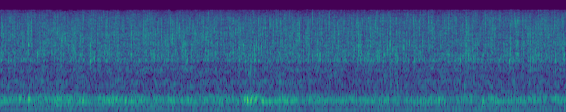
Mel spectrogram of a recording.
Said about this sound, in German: Meine Intention ist, es ist ein Wasserhahn, da kommt Wasser raus.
